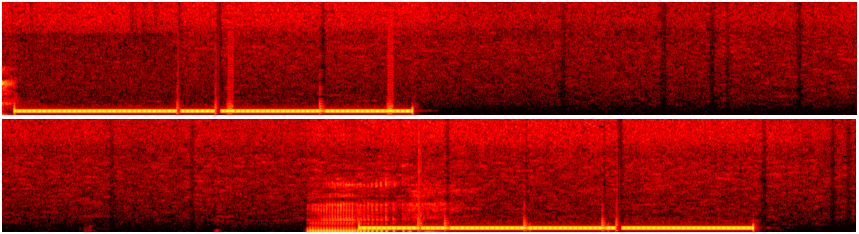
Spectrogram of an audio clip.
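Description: An outgoing telephone call ringing on the line: two long steady ringback tones, each about two seconds with slight pulsing, separated by a silent gap, clear and close with no talk.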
